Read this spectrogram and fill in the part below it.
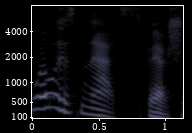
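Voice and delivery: utterly dismissive, condescending tone. Quoting a catchphrase as the church lady: imitating the Church Lady's dismissive tone. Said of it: "the ultimate dismissal of a human being".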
